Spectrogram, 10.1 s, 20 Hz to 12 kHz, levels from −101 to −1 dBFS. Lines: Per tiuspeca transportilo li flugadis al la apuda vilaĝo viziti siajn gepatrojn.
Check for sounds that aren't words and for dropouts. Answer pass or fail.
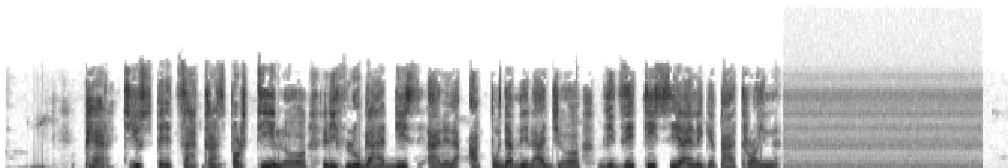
pass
